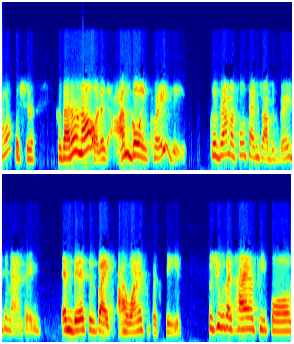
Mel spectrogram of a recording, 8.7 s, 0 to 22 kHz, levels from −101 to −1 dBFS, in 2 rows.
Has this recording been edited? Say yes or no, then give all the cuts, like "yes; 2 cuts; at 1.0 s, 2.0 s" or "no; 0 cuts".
no; 0 cuts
